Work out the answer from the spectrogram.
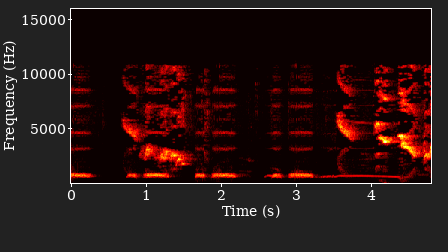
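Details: Northern Vietnamese spotted dove kept as a perch decoy bird, giving short, low, hollow coo notes in a broken series of about five phrases, ending in one long drawn note, while small birds chirp and twitter at a higher pitch.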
